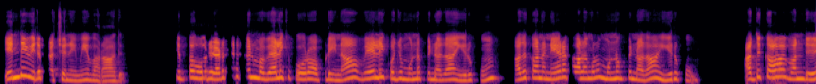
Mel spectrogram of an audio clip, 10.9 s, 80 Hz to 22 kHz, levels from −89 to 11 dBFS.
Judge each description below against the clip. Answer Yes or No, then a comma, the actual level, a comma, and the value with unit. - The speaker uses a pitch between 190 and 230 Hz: No, very high, 285 Hz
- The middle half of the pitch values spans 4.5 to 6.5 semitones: No, average, 3.8 semitones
